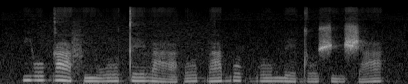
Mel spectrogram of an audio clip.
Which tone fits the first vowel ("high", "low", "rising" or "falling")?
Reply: high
